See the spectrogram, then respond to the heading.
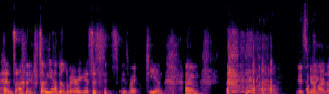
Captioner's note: laughs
